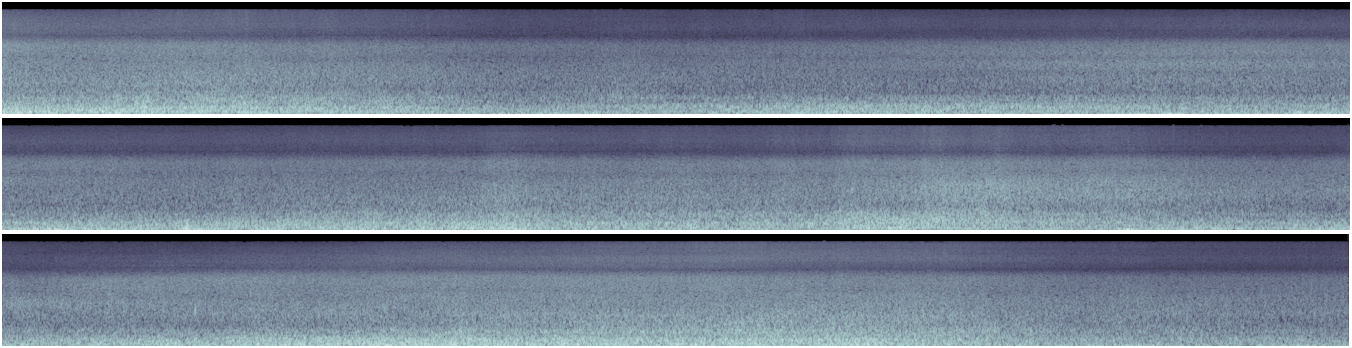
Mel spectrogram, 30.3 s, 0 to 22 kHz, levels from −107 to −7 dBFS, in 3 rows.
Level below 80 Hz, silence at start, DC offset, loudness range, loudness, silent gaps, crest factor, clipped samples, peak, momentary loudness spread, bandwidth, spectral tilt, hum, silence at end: -36 dBFS; 0 s; under 0.1%; 6 LU; -31 LUFS; none; 16 dB; under 0.1%; -12 dBFS; 8 LU; 16.5 kHz; -5 dB/octave; none; 0 s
